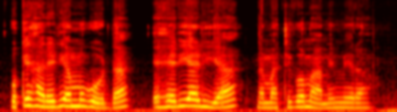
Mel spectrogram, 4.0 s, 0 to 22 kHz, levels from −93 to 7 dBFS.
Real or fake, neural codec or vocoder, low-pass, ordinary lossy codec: fake; vocoder, 44.1 kHz, 128 mel bands, Pupu-Vocoder; none; none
